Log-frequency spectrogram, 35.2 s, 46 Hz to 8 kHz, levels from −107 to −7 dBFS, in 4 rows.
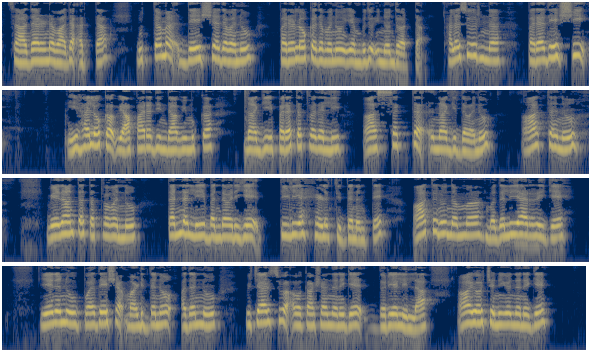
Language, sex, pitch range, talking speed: English, male, 210-245 Hz, 65 wpm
